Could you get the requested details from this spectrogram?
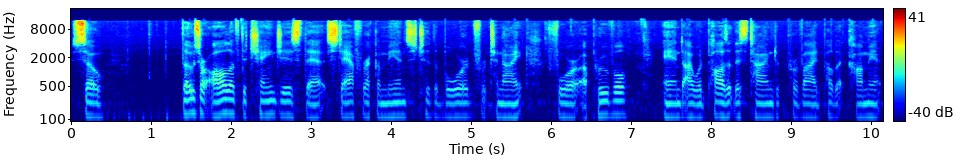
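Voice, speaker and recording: Fairly slow and monotone, a man speaks at a fairly low pitch with flat intonation. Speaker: school district staff presenter. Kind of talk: formal presentation at board meeting. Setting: public board meeting. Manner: formal.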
